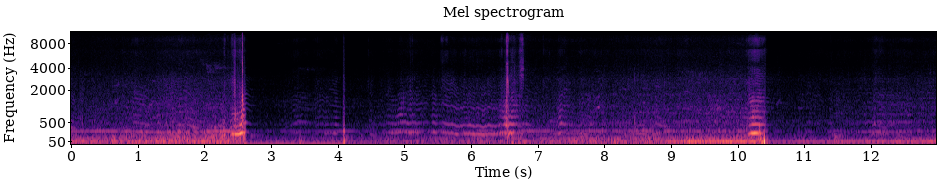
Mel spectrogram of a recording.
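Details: At a honey bee hive entrance on 24 May 2012, a fisheye-lens spy camera picks up a humming buzz of bees with wavering whines of fliers passing close, broken by a few loud clicks and thumps.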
